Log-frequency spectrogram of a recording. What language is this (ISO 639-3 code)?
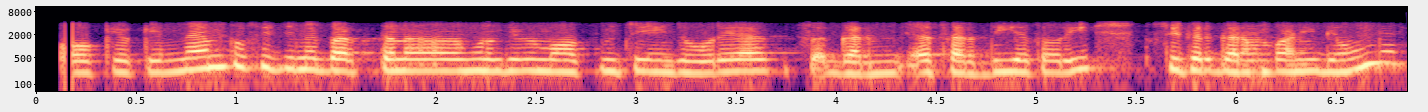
pan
